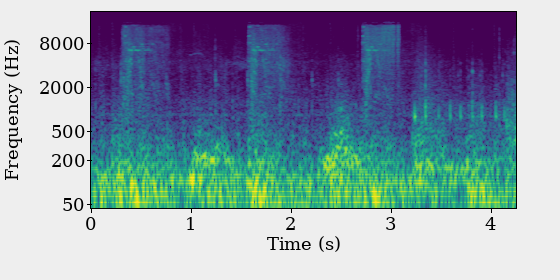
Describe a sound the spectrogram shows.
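An electric charge crackles and zaps in short bursts.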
